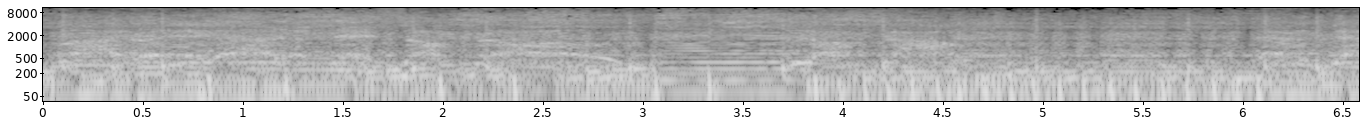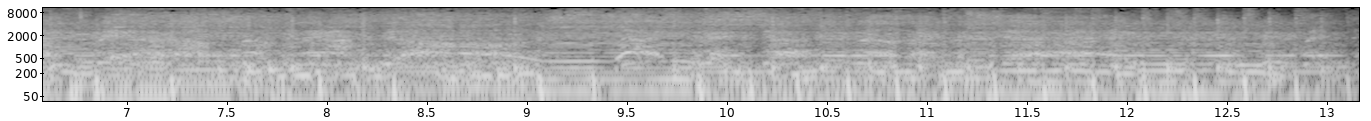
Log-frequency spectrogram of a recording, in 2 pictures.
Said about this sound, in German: es kommt jetzt ein Song von …, in der eben ich äh, Frontmann und Sänger gewesen bin Damals noch sehr ungeübt mit Vocaltechniken, aber dafür druckvoll und unaussagekräftig. Jetzt ein Song von ….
